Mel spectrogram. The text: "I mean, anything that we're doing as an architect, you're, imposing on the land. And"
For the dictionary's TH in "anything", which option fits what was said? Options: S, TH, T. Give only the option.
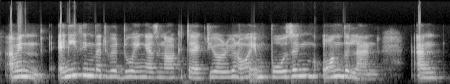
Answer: T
